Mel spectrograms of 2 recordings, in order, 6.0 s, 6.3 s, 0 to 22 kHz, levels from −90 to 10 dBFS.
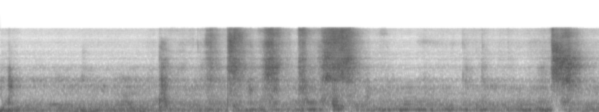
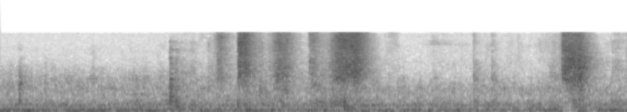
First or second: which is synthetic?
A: first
